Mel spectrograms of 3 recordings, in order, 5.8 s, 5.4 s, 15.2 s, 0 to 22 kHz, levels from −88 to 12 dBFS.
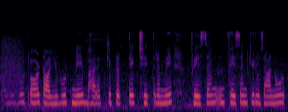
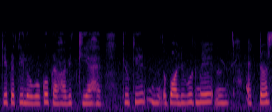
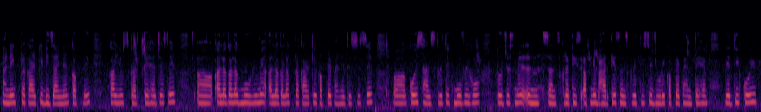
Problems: background sounds at intervals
